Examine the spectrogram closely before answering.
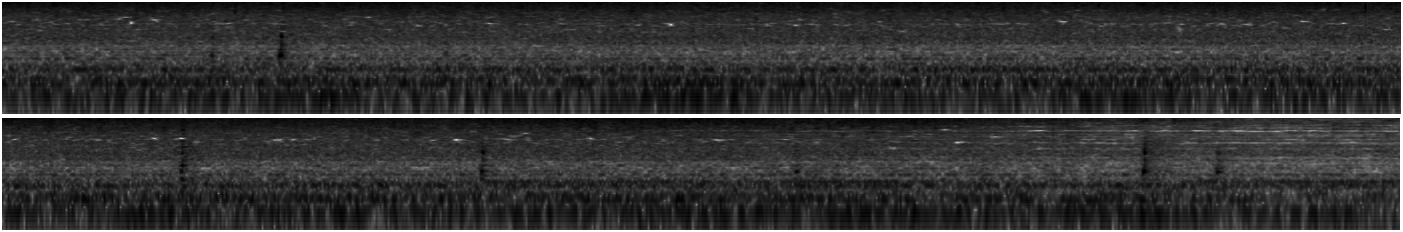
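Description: Crushed garlic and boneless chicken pieces sizzling in hot oil in a frying pan while a spatula stirs them, with a few light taps of the spatula against the pan. The sizzle eases slightly near the end.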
